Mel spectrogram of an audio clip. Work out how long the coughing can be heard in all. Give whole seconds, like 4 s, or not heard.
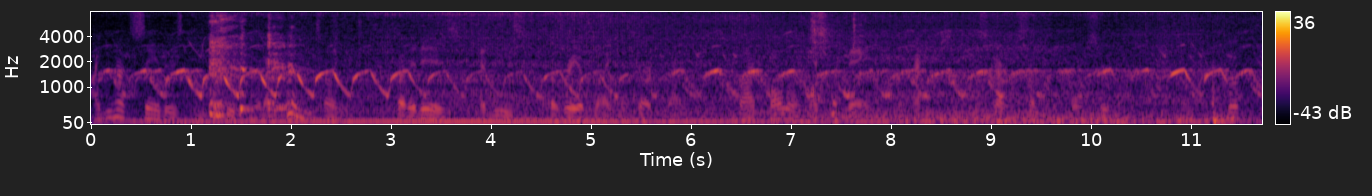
2 s.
